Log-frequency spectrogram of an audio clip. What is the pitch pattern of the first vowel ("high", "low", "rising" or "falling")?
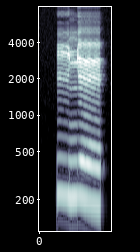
low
